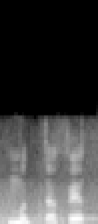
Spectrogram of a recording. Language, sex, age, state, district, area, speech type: Urdu, female, 18-30, Uttar Pradesh, Aligarh, urban, read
